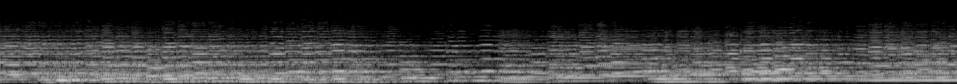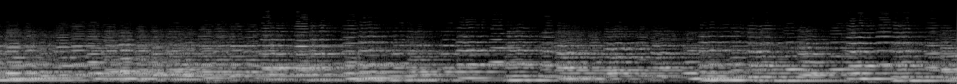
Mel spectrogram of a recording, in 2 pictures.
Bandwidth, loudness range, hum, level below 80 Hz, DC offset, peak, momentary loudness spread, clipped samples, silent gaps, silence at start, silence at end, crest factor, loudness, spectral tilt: 9.6 kHz; 3 LU; none; -74 dBFS; under 0.1%; -8 dBFS; 5 LU; under 0.1%; none; 0 s; 0 s; 16 dB; -23 LUFS; -7 dB/octave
